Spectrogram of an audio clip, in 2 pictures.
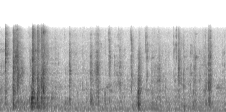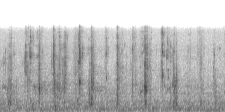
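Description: Close-up biting and chewing of crispy fried food, with irregular crunches several times a second, the loudest in the first second.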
